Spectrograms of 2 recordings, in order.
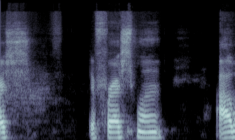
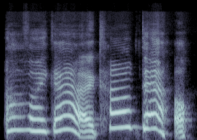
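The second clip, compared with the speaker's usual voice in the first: much higher, laughing protest; laughing at friend; slower than usual. Retold or imitated. Telling her friend to calm down, high and laughing. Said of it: "I'm like".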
